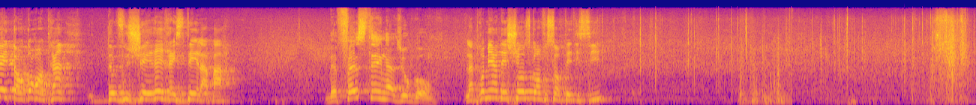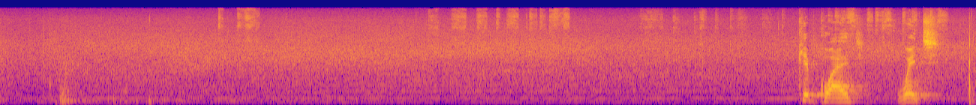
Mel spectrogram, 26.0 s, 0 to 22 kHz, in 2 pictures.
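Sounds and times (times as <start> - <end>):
paper crackling and rustling: 8.1 - 13.7
marker writing on paper: 18.8 - 20.7, 21.6 - 25.7.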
